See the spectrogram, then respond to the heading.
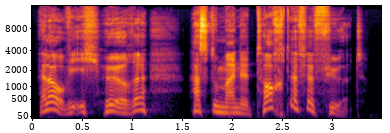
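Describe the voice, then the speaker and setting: A man's voice: mid-range voice, sing-song, a little slow, no room sound, clean studio sound, voice pushed up. A man reading an audiobook, voicing a friendly but surprised father in a hearty, slightly lifted tone.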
